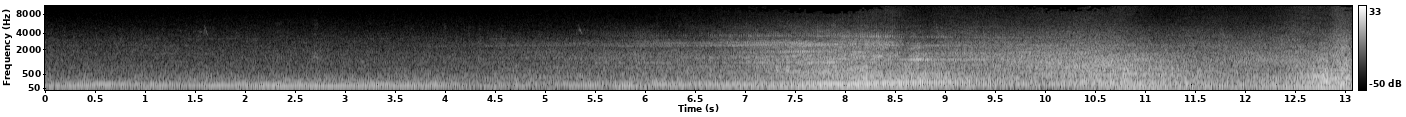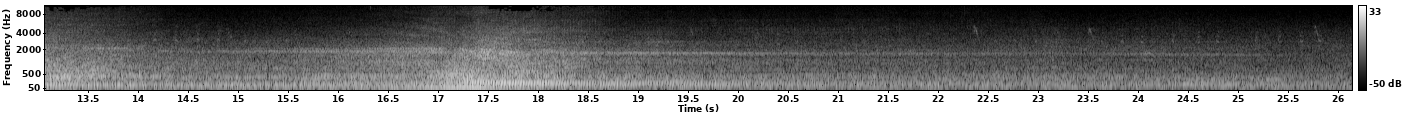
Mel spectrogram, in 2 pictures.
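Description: Road vehicles passing close by one after another, each a swell of engine and tyre noise that rises and fades. The loudest passes peak about a third, half and three quarters of the way in.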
